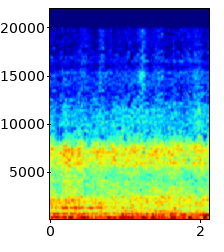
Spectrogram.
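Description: A metro train rolls into a station with a steady, loud rumble and a faint whining hum, alone and with no voices.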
